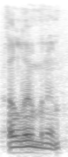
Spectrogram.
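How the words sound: The word is said with four syllables. This is how it is said in Texas. "you don't say aluminum there"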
